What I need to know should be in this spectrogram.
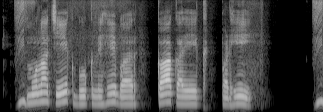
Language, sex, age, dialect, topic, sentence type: Chhattisgarhi, male, 36-40, Eastern, banking, question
